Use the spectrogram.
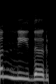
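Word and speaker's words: neither: नॉर का अभी बताया आपको क्या होता है, नाइदर, या कुछ लोग इसको नीदर भी बोलते हैं। इसे आइदर और ईदर भी कहा जाता है, दोनों तरीके से आप प्रोनाउंस कर सकते हैं उसको, कोई दिक्कत नहीं होगी।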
